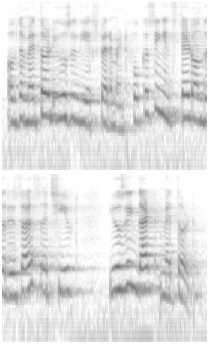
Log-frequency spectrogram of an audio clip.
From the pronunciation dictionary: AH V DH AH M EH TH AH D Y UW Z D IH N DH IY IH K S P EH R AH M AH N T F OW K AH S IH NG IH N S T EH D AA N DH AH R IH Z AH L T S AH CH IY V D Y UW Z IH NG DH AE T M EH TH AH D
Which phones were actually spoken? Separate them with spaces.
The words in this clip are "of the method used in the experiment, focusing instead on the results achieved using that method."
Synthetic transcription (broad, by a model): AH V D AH M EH T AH D Y UW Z IH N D IY IH K S P EH R AH M AH N T F OW K AH S IH NG IH N S T EH D AA N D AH R IH Z AH L T S AH CH IY V D Y UW Z IH NG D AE T M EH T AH D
